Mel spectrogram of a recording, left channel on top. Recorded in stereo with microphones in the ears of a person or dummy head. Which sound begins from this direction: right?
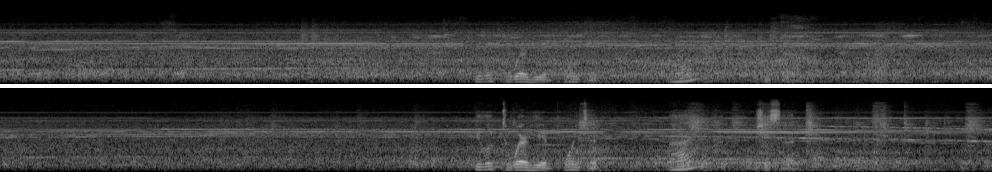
A man speaking, at 4.8 s.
